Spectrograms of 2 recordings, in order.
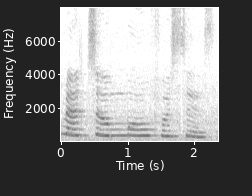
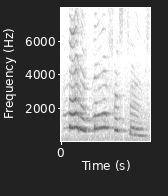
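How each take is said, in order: First: Softer crying, half-sung word; a mock sob on the word; really sad. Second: A dainty little princess squeak. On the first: Teacher repeating the word sadly. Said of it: "like we're really sad". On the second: Teacher repeating the word like a princess. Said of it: "Let's say it like a princess". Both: Shown as a demonstration.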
